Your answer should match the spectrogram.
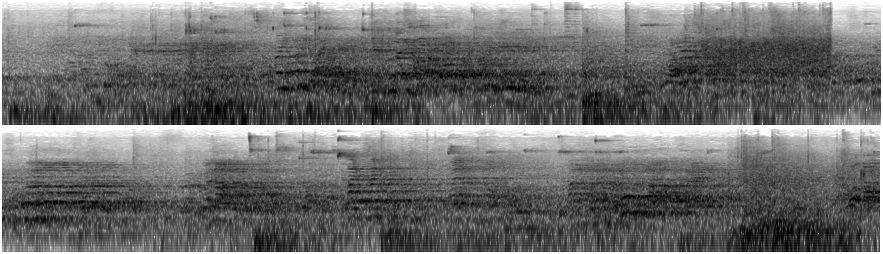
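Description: A futsal ball being kicked and bouncing on a wooden indoor court, with players shouting to each other; the sports hall echoes.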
